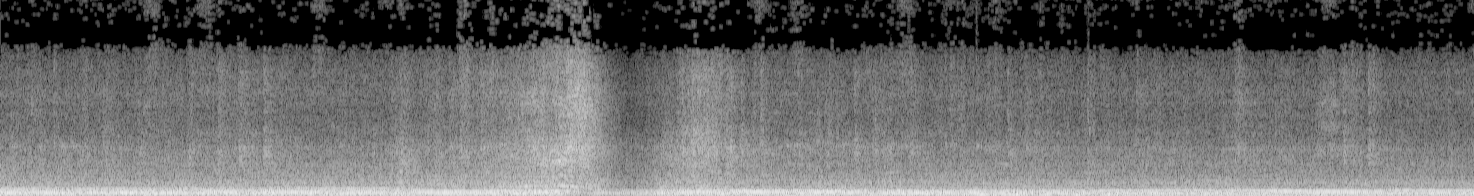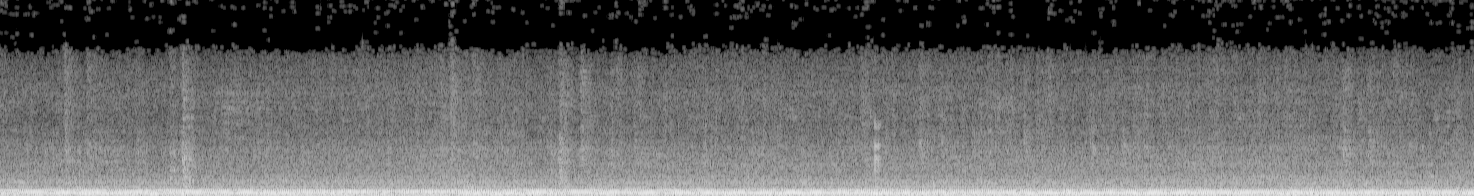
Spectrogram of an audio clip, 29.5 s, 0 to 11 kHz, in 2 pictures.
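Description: ZiU-682 trolleybus running: a steady electric hum made of several held tones over road noise. About six seconds in the level briefly dips.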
